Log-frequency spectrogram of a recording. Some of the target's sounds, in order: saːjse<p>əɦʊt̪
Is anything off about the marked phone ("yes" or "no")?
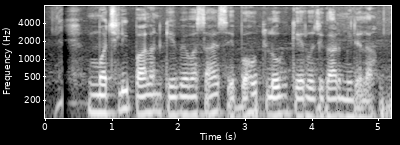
yes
